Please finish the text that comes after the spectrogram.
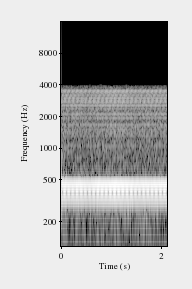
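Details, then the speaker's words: Takara French-style rotary desk telephone, dropped, handset transmitter faulty, plugged in for checkout: clean, steady mid-pitched dial tone with no crackle or buzz; quiet, normal dial tone. "give you some dial tone and as you can see it's nice and quiet"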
